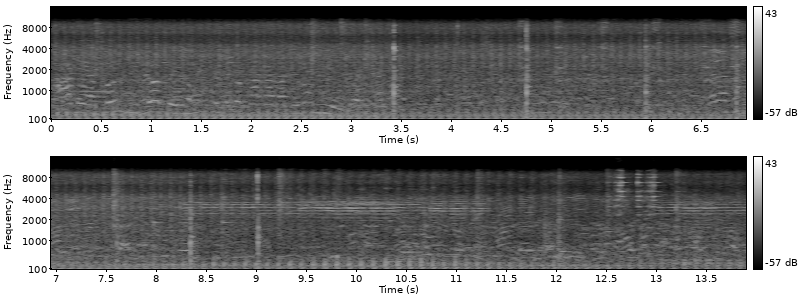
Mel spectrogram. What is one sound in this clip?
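A cleaver chops meat on a wooden block with sharp thuds.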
